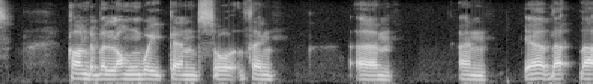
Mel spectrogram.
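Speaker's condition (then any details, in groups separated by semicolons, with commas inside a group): Multiple sclerosis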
